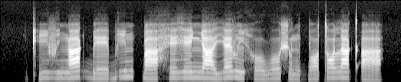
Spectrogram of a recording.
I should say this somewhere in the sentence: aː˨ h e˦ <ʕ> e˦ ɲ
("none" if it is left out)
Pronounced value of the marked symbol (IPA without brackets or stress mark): ɣ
